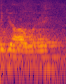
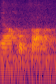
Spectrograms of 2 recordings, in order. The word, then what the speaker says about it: Yahuwah: to me saying Yahuwah, but when I read it, that's what it looks like it's pronounced like, and even though that feels foreign to me, I know it probably feels foreign to you guys. That's how I've been saying it, because that's how it's spelled. And also, Jewish people know how to read Hebrew, and that's how they pronounce it too.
